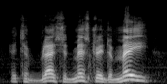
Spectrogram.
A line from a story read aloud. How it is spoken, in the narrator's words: cried Pycroft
